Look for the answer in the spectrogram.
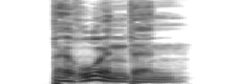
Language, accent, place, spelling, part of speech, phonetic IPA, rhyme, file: German, Germany, Berlin, beruhenden, adjective, [bəˈʁuːəndn̩], -uːəndn̩, De-beruhenden.ogg
- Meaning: inflection of beruhend: 1. strong genitive masculine/neuter singular 2. weak/mixed genitive/dative all-gender singular 3. strong/weak/mixed accusative masculine singular 4. strong dative plural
